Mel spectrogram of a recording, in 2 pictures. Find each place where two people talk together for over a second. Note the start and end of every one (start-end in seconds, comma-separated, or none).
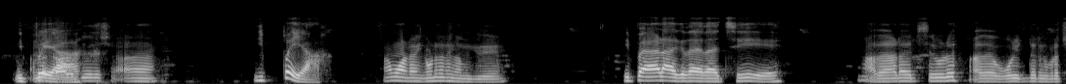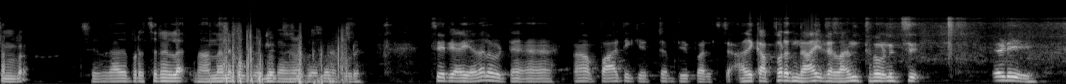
none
